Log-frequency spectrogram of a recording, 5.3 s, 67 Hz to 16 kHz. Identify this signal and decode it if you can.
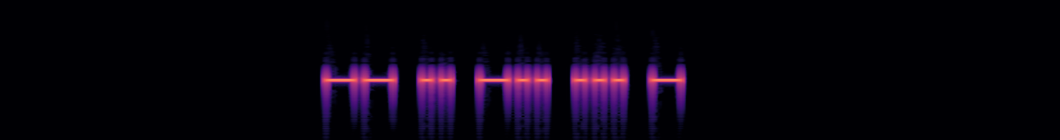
Morse code, heard as a keyed tone, about 25 wpm, 700 Hz. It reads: MIDST
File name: 5 Letter Words - First 3 Letters Given - 25wpm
